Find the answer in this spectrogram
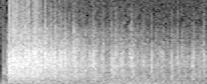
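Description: A single artillery blast, sudden and loud, dying away in a rumble over about two seconds.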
